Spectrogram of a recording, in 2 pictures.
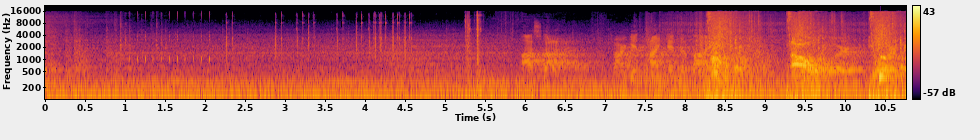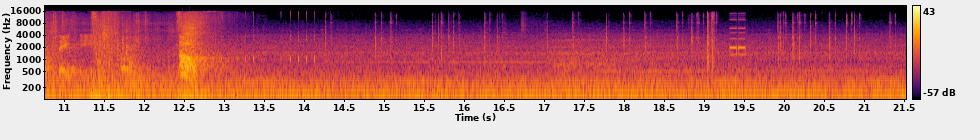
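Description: A computer terminal beeps and clicks with rapid keystrokes.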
